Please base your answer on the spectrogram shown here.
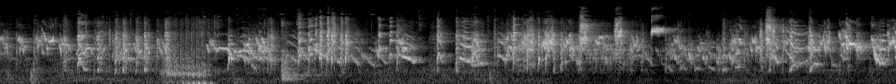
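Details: Budgies kept as pets chatter in a dense mix of squeaky warbles, chirps and squawks, with one brief low buzzing sound early on.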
